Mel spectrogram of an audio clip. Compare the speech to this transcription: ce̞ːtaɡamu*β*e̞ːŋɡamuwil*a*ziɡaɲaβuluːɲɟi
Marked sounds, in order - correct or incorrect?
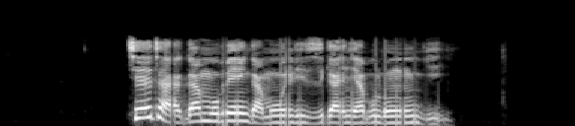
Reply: correct, incorrect

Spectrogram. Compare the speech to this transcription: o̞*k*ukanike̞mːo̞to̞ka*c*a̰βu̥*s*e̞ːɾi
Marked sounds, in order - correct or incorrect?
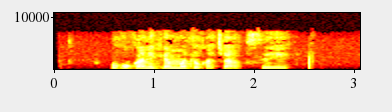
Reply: correct, correct, correct

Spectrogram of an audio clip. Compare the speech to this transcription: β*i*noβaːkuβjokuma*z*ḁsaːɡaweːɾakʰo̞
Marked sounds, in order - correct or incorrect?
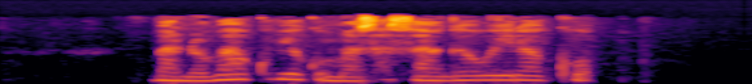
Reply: incorrect, incorrect

